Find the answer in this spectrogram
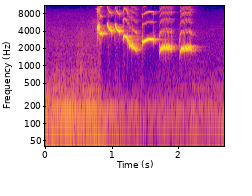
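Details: Orange-headed thrush phrase for prompting other birds to sing: about eight loud whistled notes stepping down in pitch, some slurred, after a brief stretch of low background noise.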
